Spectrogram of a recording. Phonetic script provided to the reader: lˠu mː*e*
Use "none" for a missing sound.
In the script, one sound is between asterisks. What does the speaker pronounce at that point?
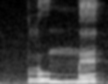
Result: ɛ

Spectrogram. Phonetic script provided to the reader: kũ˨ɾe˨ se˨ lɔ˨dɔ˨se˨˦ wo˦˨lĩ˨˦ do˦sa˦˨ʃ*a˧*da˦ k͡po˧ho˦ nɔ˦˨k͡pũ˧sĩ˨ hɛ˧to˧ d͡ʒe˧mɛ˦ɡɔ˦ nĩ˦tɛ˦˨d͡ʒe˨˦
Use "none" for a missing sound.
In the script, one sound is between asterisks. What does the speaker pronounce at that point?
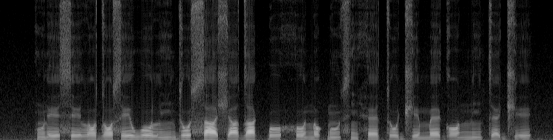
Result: a˨˦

